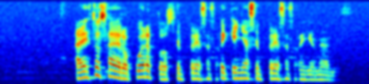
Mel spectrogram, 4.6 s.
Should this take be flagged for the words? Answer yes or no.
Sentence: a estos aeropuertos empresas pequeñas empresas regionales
no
